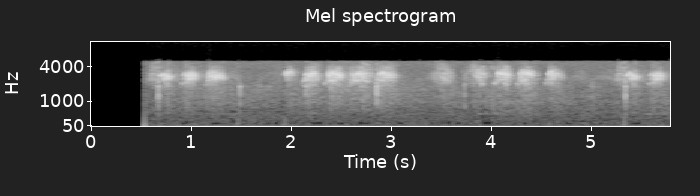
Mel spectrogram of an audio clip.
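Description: A woodpecker gives sharp, high, even-pitched notes in quick runs of three or four, each run a second or so apart, over a faint hiss.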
